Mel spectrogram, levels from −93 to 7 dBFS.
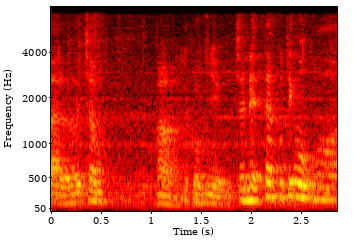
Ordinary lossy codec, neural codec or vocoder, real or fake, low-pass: AAC, 48 kbps; vocoder, 44.1 kHz, 128 mel bands every 512 samples, BigVGAN v2; fake; 7.2 kHz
